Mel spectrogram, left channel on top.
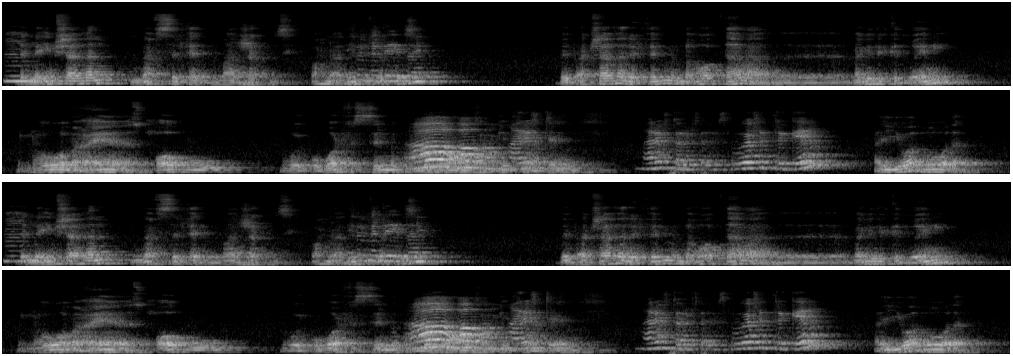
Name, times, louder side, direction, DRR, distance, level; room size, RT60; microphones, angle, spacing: voice 1, 0.1-4.2 5.6-9.4 10.2-12.3 12.9-15.8 18.8-19.7, equal, 55° left, -2 dB, 0.4 m, -28 dB
voice 2, 3.5-4.2 14.1-15.4 16.4-18.3, equal, 5° right, -4 dB, 0.7 m, -26 dB
4.2 x 2.1 x 2.3 m, 0.88 s
head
